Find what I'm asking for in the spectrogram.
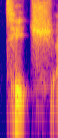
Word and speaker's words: Tite: And I'm actually shocked that Tite has decided, or Titch, as I hear it's pronounced, has decided to overlook Gabriel for him.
